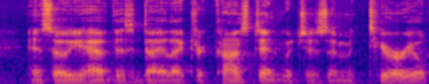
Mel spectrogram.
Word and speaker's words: dielectric: it has a dielectric a dielectric not dielectric dielectric spelled like die like die die electric dielectric constant of 2.6 so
